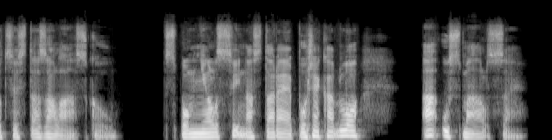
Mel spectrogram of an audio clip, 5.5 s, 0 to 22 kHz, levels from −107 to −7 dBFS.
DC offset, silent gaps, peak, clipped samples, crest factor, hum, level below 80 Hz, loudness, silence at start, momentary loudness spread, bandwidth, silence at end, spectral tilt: under 0.1%; 1.24-1.64 s, 4.00-4.22 s; -6 dBFS; under 0.1%; 16 dB; none; -48 dBFS; -23 LUFS; 0 s; 15 LU; 11 kHz; 0.3 s; -5.5 dB/octave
